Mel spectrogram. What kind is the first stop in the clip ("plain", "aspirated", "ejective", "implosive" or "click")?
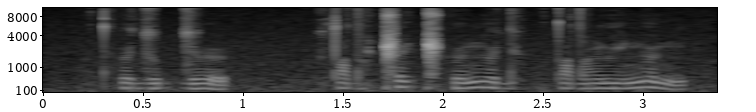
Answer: aspirated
